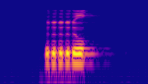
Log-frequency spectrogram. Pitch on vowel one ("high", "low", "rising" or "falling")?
falling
